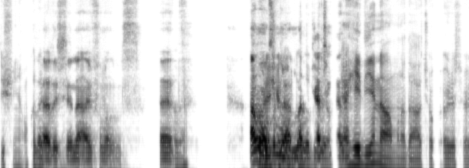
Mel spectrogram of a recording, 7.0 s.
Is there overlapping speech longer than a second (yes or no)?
yes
